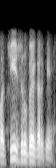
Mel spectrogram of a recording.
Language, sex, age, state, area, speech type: Hindi, male, 60+, Bihar, urban, conversation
